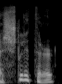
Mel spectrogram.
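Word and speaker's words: sliotar: this ball called a schlitter that's s s-l-i-o-t-a-r so it's not spelt the way it's pronounced you hit it into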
